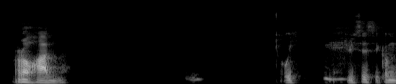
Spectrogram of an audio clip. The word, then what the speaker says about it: Rohan: Moi le premier le Ran, le pays des seigneurs des chevaux. Mais techniquement ça se prononce Roran.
